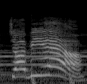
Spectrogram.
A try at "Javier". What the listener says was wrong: It's Javier. It's pronounced like an H. Javier.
